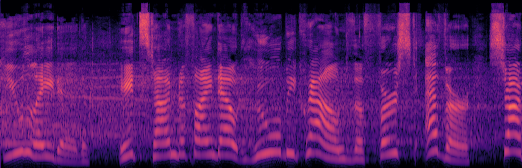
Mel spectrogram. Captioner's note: cheers and applause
